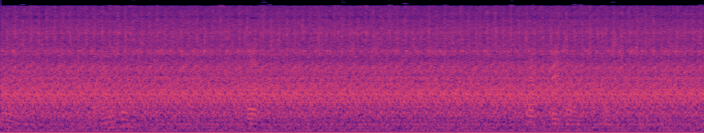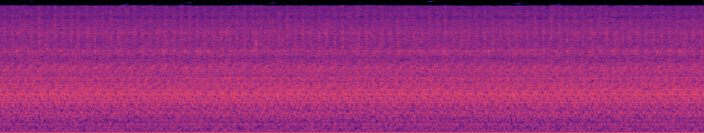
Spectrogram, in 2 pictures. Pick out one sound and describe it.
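A spreader hisses as it scatters fertilizer.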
